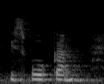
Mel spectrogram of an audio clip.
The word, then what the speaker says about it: spoken: देखिए फ्रेंड्स, 1 2 3, यहाँ पे 3 शब्द हैं तो इसका भी उच्चारण हम क्या करेंगे, अ के रूप में करेंगे। तो इसको क्या बोलेंगे, स्पोकन। इसी प्रकार MUSTER, यहाँ पर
